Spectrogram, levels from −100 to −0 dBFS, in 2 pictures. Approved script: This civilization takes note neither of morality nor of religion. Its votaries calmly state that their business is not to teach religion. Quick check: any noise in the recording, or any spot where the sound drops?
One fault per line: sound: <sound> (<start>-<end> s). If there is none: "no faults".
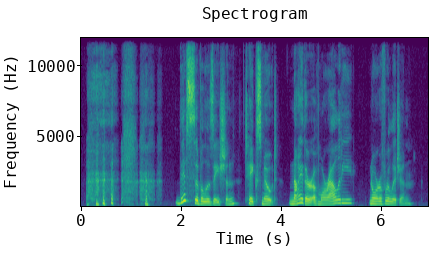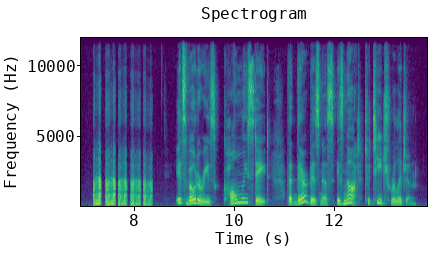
sound: laugh (0.1-1.7 s)
sound: laugh (7.2-8.4 s)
